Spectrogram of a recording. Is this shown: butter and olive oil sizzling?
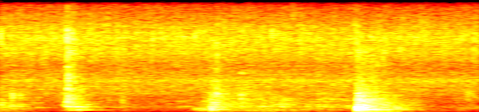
yes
